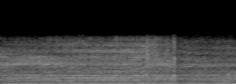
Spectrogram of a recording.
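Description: Steady low mechanical hum with an even hiss over it, and a faint click about three-quarters of the way through.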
